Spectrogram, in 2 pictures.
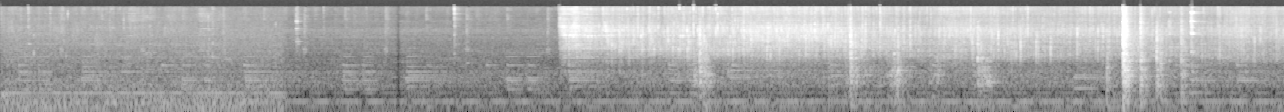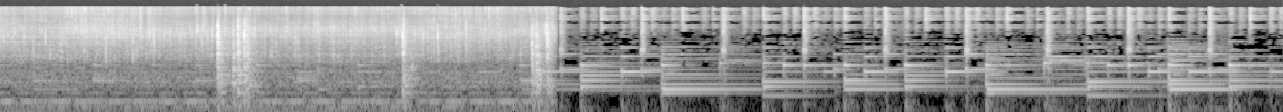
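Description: Thin egg omelette frying in a little oil in a pan, a bright steady sizzle with scattered crackles that swells loud partway through, then gives way to a plucked melody at the end; no talk.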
